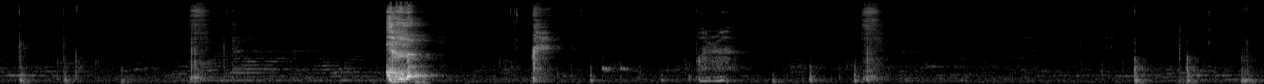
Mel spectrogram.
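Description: Scattered short coughs, one loud burst among quieter ones, with faint background voices and noise; an adult coughing.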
